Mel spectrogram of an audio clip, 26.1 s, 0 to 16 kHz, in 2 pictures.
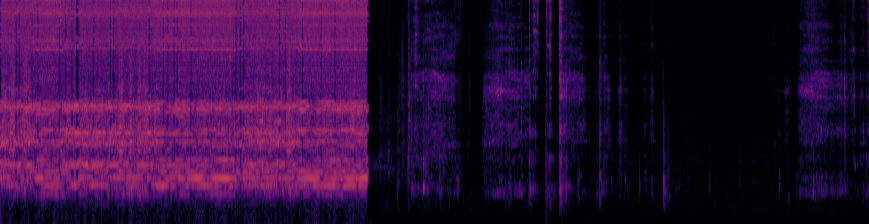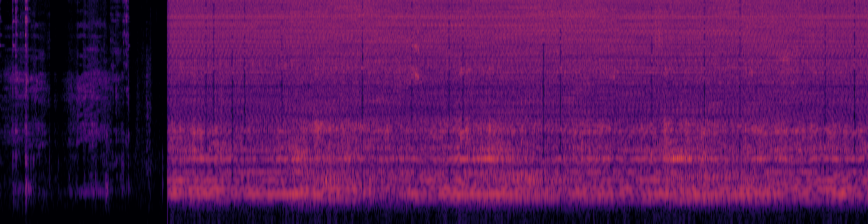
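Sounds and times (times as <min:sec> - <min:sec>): belt grinder running: 0:00.0 - 0:05.6, 0:15.6 - 0:26.0.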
